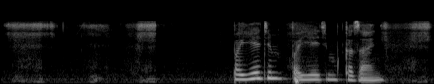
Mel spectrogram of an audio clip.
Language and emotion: Russian, neutral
